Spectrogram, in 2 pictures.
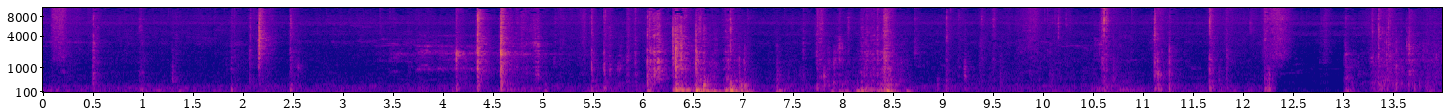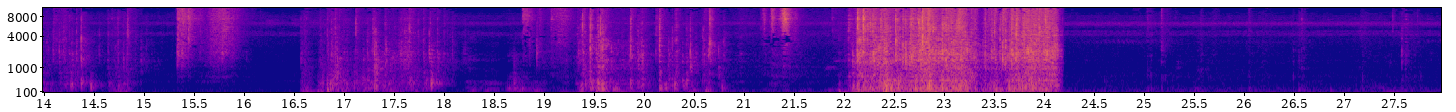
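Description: Chore handling sounds: scattered knocks, clatter and rustling, with a louder rush of noise lasting about two seconds near the end. Afterwards a faint steady high hum of insects.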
